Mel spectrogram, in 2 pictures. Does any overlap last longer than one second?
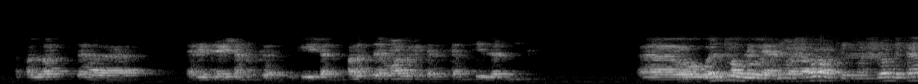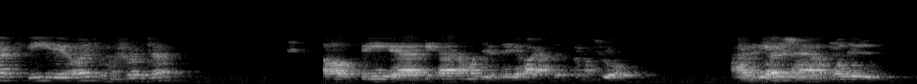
Yes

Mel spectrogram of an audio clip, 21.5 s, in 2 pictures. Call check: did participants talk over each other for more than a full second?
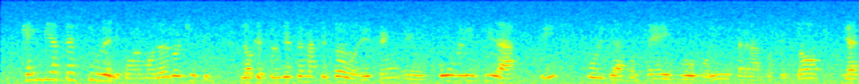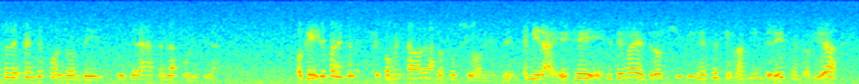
No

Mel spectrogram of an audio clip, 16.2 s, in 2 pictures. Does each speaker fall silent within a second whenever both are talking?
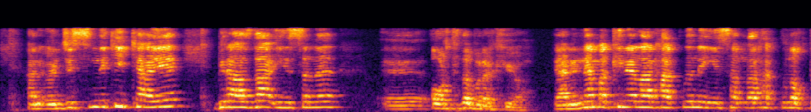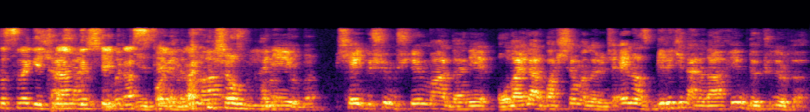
No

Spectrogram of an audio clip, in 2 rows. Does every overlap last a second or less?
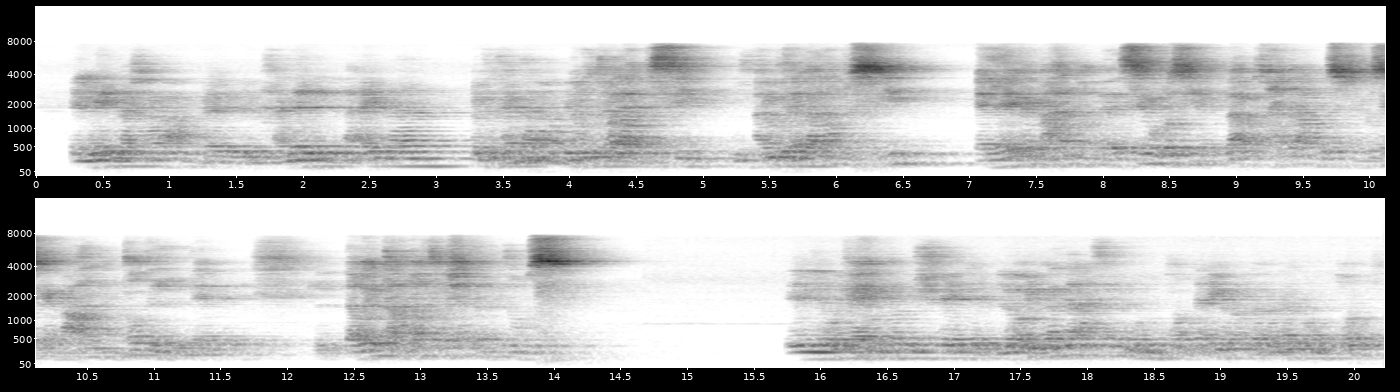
Yes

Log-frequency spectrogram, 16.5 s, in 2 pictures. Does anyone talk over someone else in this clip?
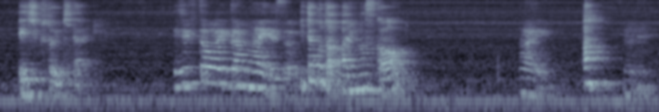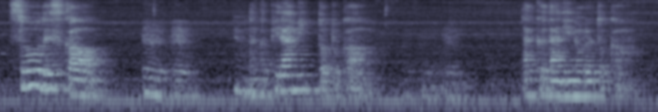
No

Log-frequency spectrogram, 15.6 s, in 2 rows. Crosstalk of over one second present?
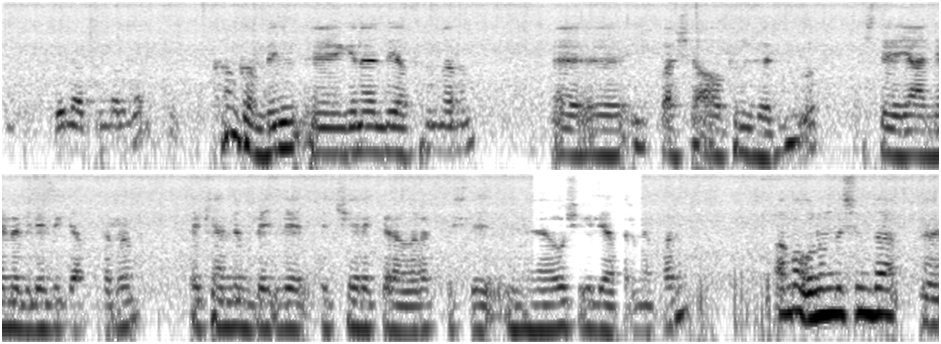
No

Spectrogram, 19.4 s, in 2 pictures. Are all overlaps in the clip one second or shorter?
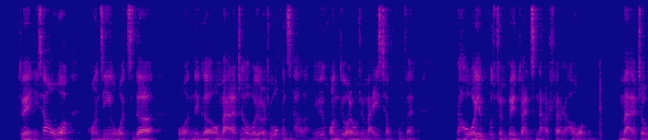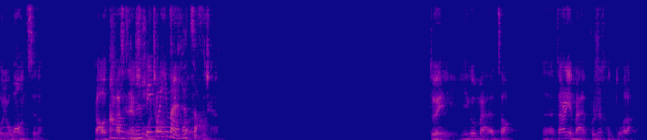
No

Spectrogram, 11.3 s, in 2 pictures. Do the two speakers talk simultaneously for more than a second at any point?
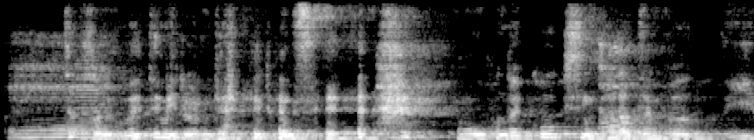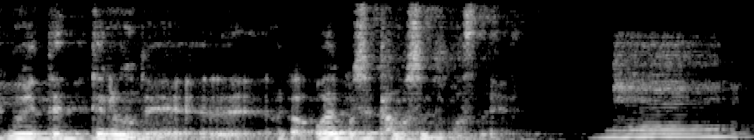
No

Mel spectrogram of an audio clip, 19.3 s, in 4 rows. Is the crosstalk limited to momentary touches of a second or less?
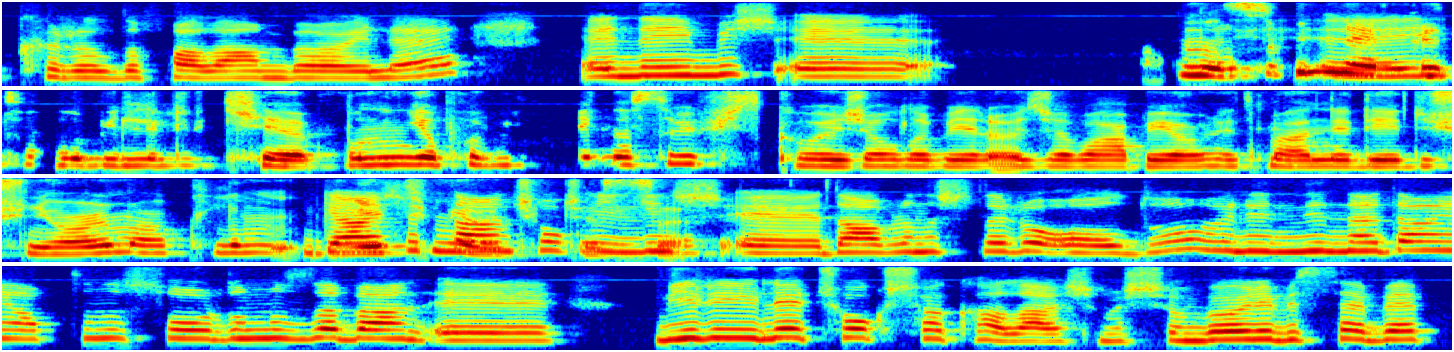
No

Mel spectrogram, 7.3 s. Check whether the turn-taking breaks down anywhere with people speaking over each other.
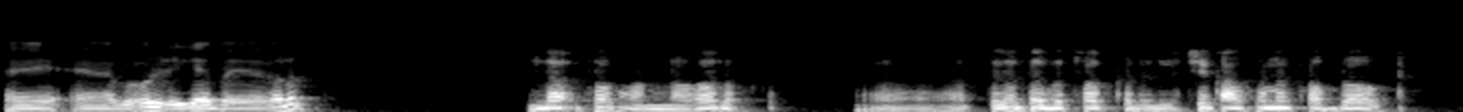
No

